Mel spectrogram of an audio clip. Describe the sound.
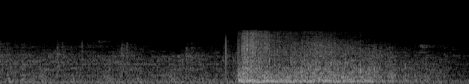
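Torpedoes fire from a warship's tubes. A sudden loud burst of rushing, hissing noise cuts in partway through, holds for over a second, then slowly fades back into the steady low rumble underneath.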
